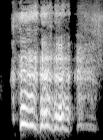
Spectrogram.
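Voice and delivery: short burst of laughter; bright laugh. Real, not acted. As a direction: laugh out loud. Laughing at her own joke.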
